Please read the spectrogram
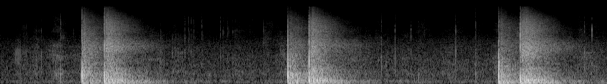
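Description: Boxing gloves smacking focus mitts in three quick pairs of hits, about two seconds apart, each hit trailing off in the room's echo.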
